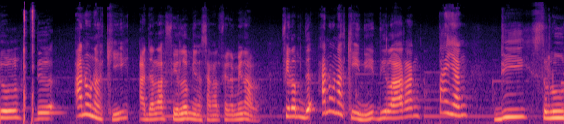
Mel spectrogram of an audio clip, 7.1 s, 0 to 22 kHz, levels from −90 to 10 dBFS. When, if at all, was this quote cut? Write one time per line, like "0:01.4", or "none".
0:03.5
